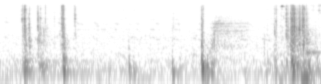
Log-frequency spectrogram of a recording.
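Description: A door opens and shuts.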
